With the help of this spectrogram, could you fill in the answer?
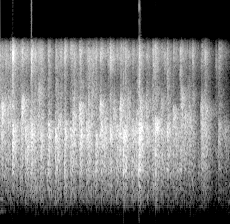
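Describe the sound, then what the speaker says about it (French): A church congregation at an intercession prayer gathering in Togo claps loudly and continuously. The applause is dense and close, with a few sharper individual claps standing out, and it fades slightly at the end. "Pour cela, applaudis pour toi-même."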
